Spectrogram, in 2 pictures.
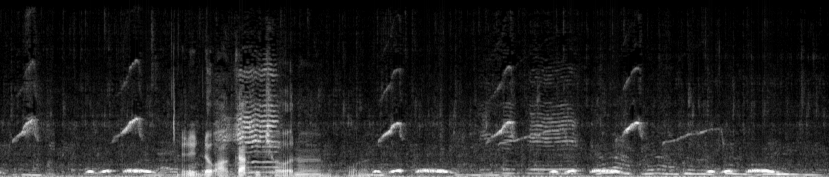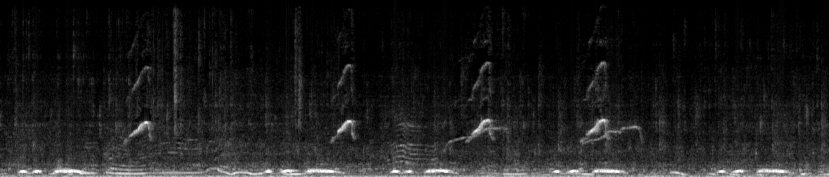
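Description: Birds calling: low cooing calls repeat throughout. Short, high, rising chirps come about once a second, and a louder, harsher call comes about two seconds in.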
